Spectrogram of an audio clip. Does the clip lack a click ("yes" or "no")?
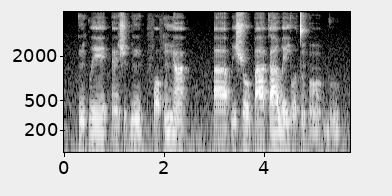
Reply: yes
